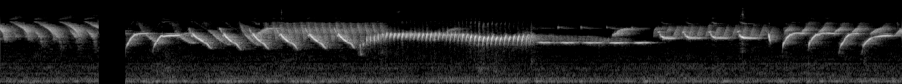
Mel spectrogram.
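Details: National champion canary song: quick falling chirps, a brief gap, a warbled sustained trill, a thin flat whistle, then more rapid downslurred notes.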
